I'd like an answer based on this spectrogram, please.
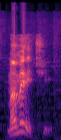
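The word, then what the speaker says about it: Mametchi: I need you to spell it out for me. M-A-M-E... Hold on one second. M-A-M-E... E-T-C-H-I. T-C-H-I? Yes. Mamechi.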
